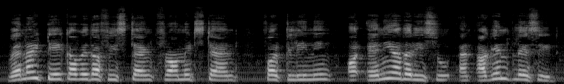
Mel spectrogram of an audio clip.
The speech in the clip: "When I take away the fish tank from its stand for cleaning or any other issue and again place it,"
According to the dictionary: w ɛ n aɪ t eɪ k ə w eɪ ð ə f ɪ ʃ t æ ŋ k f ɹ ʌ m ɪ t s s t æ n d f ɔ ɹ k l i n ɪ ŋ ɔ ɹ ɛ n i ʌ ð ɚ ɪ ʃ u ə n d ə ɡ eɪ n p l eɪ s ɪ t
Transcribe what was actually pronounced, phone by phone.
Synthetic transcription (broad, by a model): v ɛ n aɪ t eɪ k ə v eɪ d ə f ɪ s t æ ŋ k f ɹ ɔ m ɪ t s s t æ n d f ɔ ɹ k l i n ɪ ŋ ɔ ɹ ɛ n i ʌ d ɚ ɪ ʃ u ə n d ə ɡ eɪ n p l eɪ s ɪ t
